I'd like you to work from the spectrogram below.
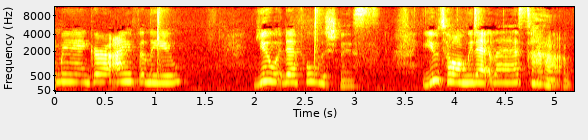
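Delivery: God as your homegirl calling out foolishness; God talking like a sassy friend. Retold or imitated. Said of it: "that's how I hear God talk to me".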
